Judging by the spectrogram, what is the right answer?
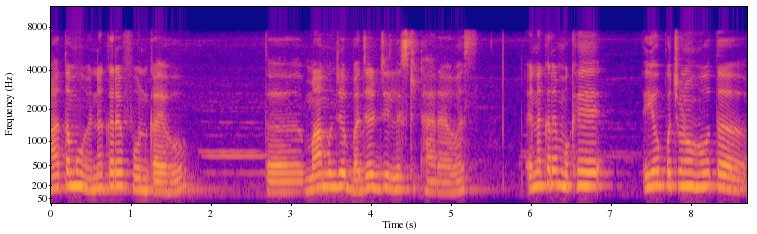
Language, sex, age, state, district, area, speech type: Sindhi, male, 18-30, Gujarat, Kutch, urban, spontaneous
